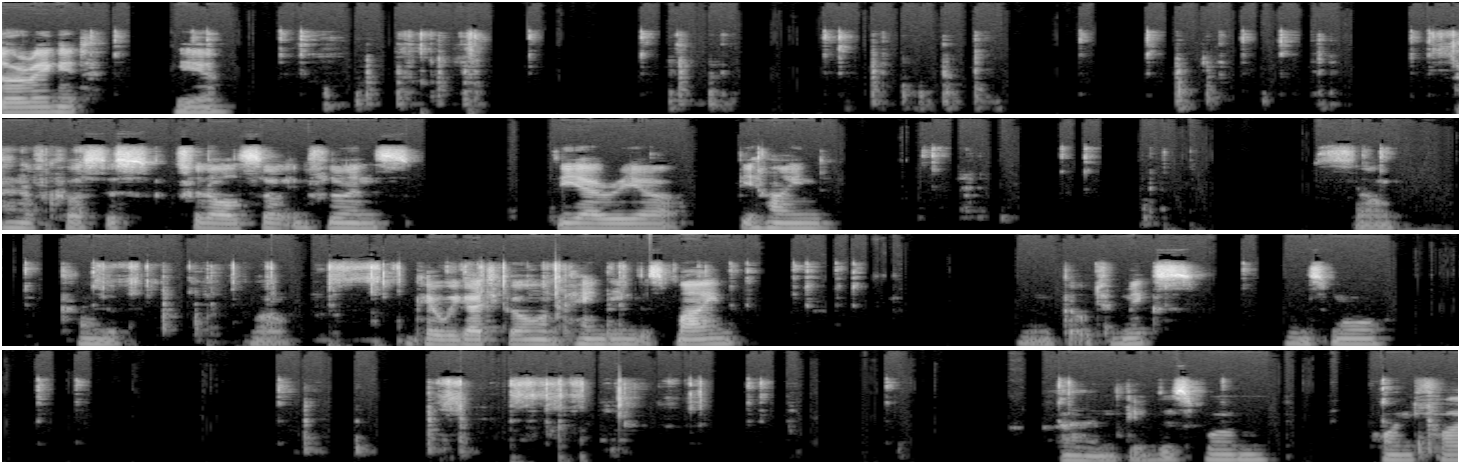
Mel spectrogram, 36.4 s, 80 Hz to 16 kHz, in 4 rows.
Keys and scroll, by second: 9.3 r, 16.3 r, 19.7 ctrl+z, 20.4 3, 30.7 3.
